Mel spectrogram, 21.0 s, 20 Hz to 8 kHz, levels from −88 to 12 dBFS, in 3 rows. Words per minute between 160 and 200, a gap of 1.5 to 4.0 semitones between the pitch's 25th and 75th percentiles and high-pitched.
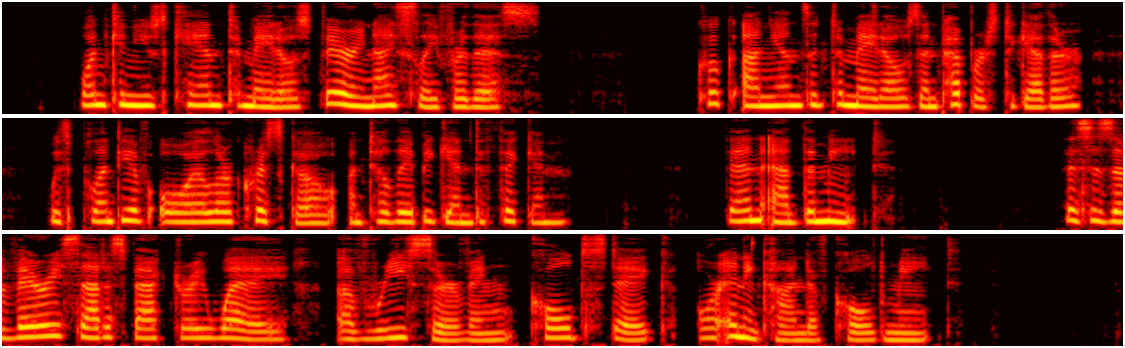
No: slow, 135 wpm; average, 3.1 semitones; high, 245 Hz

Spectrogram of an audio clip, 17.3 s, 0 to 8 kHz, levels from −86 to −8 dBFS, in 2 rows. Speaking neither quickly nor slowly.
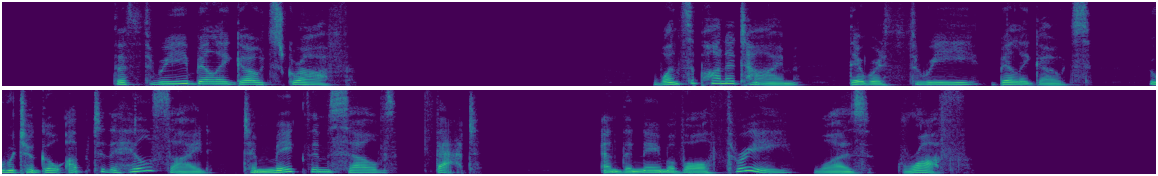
No: slow, 120 wpm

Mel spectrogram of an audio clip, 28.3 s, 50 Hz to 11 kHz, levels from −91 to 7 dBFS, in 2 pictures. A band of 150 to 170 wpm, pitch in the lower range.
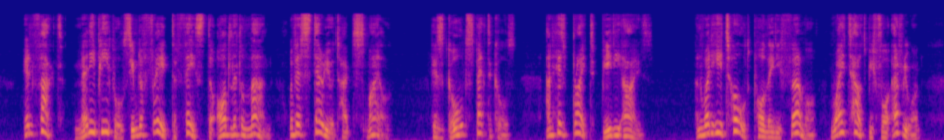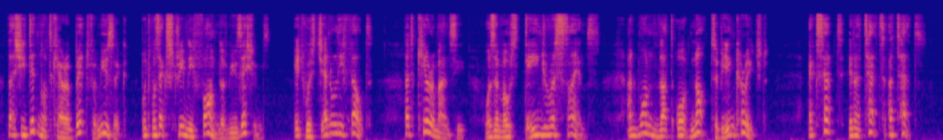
No: average, 160 wpm; medium, 180 Hz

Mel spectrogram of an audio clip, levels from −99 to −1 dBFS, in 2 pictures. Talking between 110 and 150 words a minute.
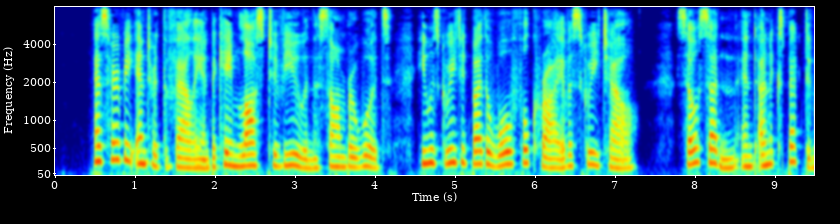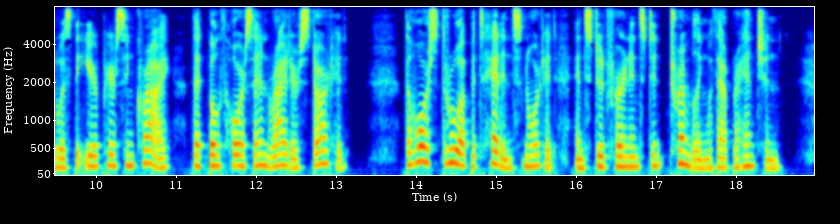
No: average, 175 wpm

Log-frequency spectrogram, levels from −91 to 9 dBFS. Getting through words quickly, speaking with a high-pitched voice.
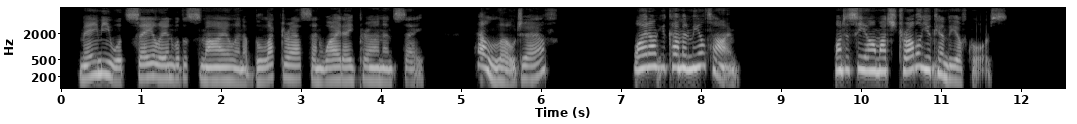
No: average, 165 wpm; high, 225 Hz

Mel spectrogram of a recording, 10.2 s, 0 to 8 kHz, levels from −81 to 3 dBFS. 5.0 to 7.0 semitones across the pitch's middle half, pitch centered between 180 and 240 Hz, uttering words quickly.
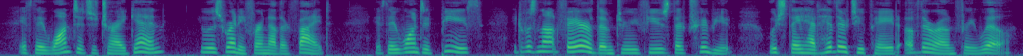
Yes: average, 5.3 semitones; high, 190 Hz; fast, 210 wpm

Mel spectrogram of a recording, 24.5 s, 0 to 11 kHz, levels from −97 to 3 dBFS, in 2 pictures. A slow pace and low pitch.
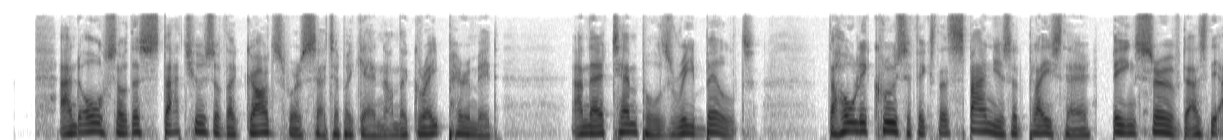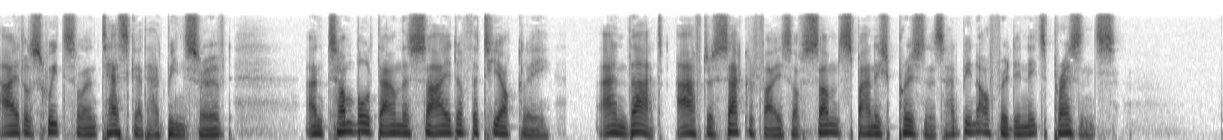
No: average, 145 wpm; low, 115 Hz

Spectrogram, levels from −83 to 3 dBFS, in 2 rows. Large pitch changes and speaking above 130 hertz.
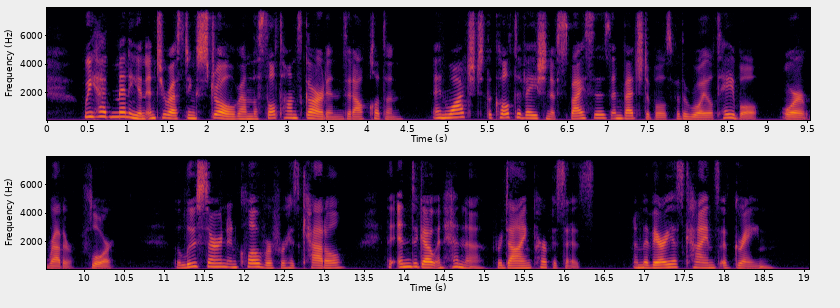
Yes: wide, 6.0 semitones; medium, 185 Hz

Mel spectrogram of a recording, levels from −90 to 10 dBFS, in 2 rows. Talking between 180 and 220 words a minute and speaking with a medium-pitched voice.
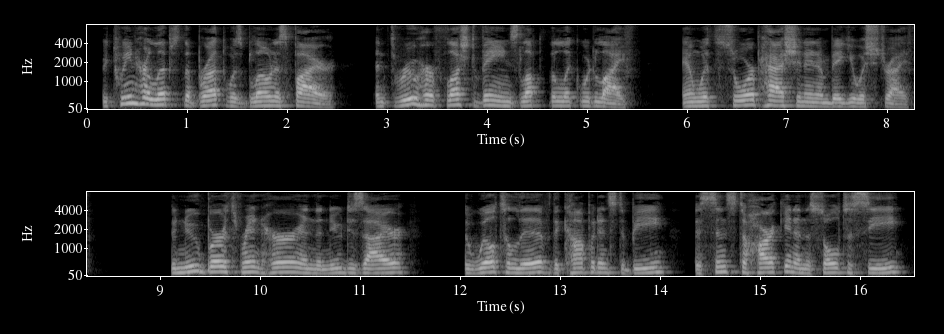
Yes: average, 185 wpm; medium, 155 Hz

